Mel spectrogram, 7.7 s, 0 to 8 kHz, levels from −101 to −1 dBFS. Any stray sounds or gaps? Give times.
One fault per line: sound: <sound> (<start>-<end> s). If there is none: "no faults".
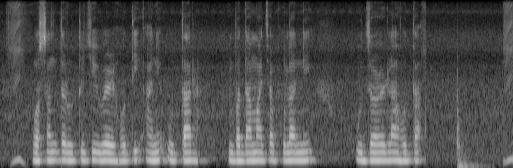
sound: thud (6.9-7.4 s)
